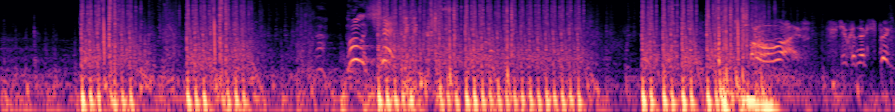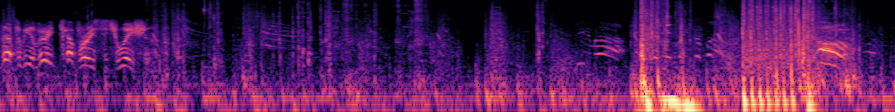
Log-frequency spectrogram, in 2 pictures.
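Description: A rifle fires rapid, loud bursts in an echoing hall.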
